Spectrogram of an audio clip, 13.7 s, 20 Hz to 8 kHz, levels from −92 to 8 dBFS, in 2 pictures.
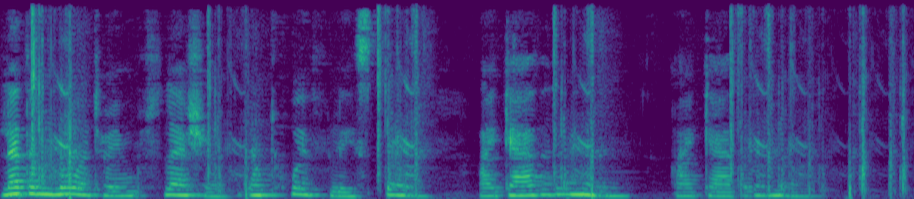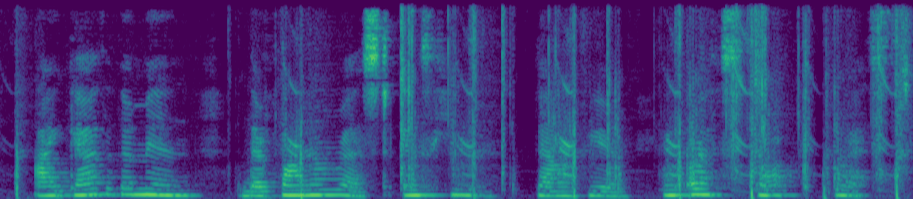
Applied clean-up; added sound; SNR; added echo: neural mask model RNNoise.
